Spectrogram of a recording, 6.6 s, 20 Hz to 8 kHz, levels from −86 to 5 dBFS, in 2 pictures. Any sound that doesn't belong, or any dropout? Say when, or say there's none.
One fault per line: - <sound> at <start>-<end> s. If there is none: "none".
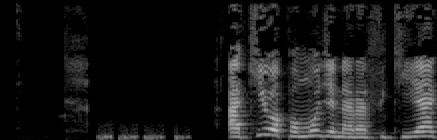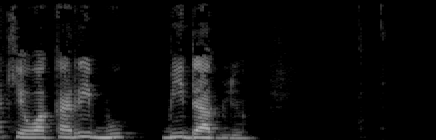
- laugh at 0.7-1.4 s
